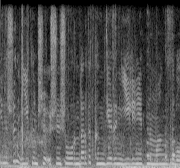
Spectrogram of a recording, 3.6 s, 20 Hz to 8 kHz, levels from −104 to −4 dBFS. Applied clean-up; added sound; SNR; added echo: none; Squeak / Accelerating, revving, vroom / Vehicle; 3 dB; none.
